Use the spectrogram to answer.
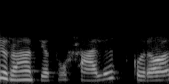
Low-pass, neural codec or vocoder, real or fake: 3.6 kHz; none; real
